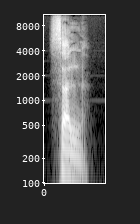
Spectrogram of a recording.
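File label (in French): "sale", French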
